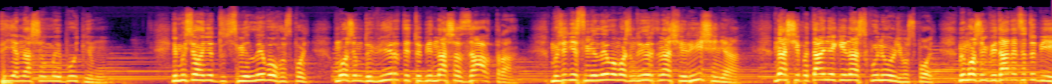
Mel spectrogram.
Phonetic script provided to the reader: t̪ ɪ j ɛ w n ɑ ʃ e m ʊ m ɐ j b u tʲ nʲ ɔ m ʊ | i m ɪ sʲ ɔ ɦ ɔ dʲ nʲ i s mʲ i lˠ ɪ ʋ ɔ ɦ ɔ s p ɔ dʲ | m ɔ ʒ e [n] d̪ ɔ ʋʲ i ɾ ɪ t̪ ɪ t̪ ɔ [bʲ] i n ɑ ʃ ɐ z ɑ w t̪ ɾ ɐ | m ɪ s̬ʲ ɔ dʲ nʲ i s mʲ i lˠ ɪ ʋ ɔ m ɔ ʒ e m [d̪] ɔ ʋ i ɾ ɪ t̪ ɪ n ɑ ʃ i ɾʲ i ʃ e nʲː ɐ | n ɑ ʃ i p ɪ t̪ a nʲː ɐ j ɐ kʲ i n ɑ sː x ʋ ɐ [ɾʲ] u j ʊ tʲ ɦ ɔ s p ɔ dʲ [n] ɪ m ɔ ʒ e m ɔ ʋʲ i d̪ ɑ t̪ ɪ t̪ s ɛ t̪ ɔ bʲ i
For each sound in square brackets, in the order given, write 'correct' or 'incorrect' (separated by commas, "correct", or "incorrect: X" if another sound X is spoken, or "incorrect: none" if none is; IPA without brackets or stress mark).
incorrect: m, correct, correct, incorrect: lʲ, incorrect: m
